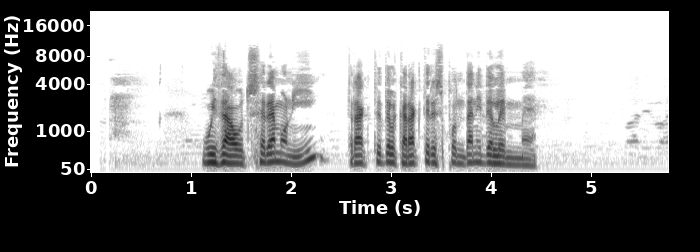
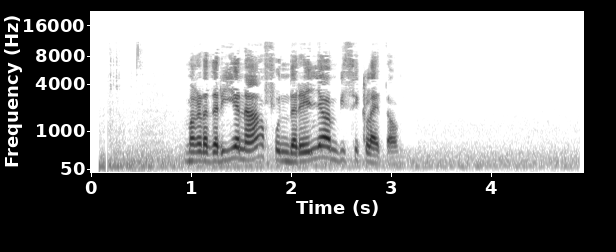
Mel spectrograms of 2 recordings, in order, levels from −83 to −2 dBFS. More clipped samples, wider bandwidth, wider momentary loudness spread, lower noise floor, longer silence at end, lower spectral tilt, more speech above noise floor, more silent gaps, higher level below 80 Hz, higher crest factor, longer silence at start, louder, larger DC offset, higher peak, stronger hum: neither; second, 10 kHz vs 11.5 kHz; about the same, 11 LU vs 12 LU; first, -69 dBFS vs -57 dBFS; second, 1.3 s vs 1.85 s; first, -6 dB/octave vs -2.5 dB/octave; first, 46 dB vs 35 dB; neither; about the same, -66 dBFS vs -62 dBFS; about the same, 24 dB vs 20 dB; second, 0.2 s vs 0.95 s; about the same, -23 LUFS vs -23 LUFS; neither; about the same, -2 dBFS vs -4 dBFS; neither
